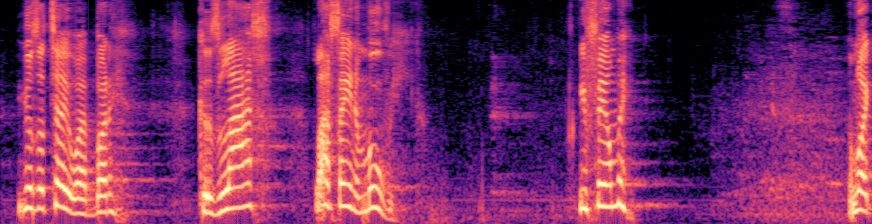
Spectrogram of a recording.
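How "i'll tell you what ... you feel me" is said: cryptic-sounding, folksy backwoods country speech. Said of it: "speaking in these backwoods riddles".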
